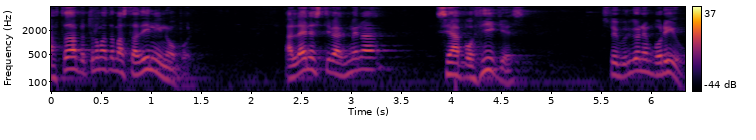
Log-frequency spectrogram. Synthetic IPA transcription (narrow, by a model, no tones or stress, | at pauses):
aft̪aðapet̪ɾomat̪amast̪aðininopo̰li | a̰lːaenest̪iβakmena | seapoθikes | st̪ojβuɾɣjonemboɾiṵ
